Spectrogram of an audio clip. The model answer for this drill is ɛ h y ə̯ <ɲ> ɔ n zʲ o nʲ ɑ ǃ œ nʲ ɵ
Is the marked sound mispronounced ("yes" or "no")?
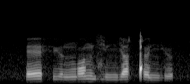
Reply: yes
